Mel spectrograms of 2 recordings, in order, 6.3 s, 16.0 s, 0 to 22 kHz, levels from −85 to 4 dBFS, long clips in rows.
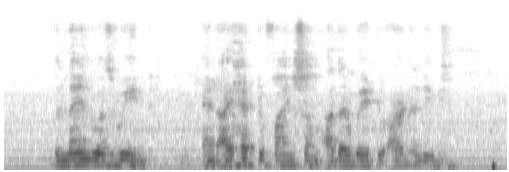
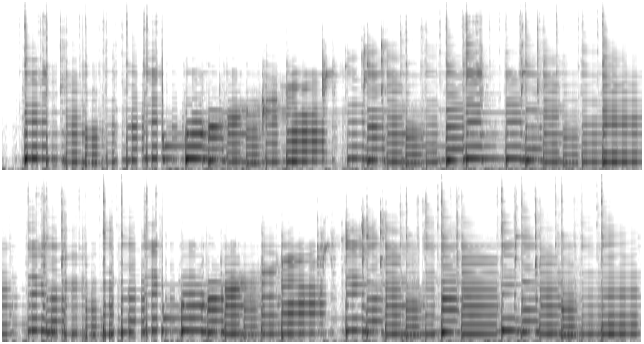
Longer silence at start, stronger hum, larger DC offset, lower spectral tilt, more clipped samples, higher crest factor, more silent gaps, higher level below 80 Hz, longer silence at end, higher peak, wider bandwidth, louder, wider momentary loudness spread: about the same, 0.05 s vs 0 s; neither; neither; about the same, -7 dB/octave vs -6 dB/octave; neither; about the same, 18 dB vs 22 dB; neither; second, -60 dBFS vs -50 dBFS; about the same, 0 s vs 0 s; second, -18 dBFS vs -2 dBFS; second, 14.5 kHz vs 16 kHz; second, -36 LUFS vs -24 LUFS; first, 22 LU vs 10 LU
